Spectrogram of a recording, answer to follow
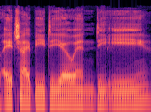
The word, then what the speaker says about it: Hibdonde: don't know how to say this Instagram handle, HIBDONDE.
